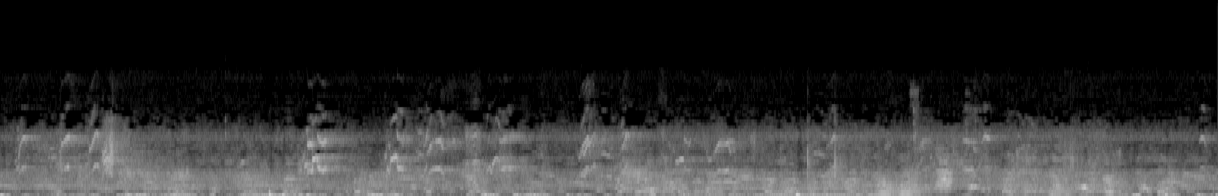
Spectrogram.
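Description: Dogs giving short, high-pitched yelps and calls at scattered intervals.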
